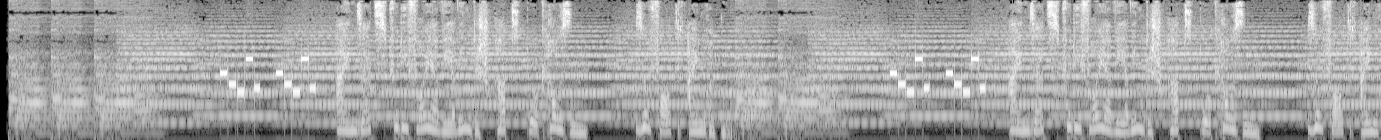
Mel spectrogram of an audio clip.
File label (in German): SMS Alarmierungstone; FW Windisch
